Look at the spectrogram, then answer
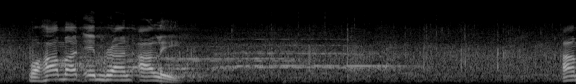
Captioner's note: applause and cheering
